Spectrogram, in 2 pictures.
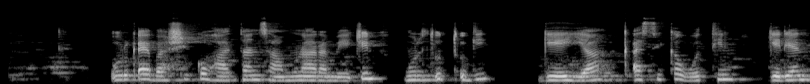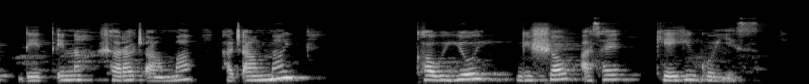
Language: Wolaytta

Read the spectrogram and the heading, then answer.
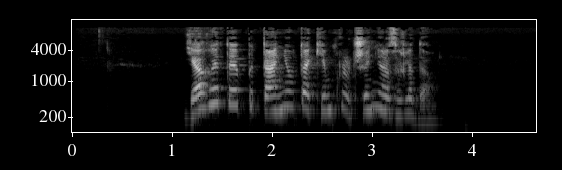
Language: Belarusian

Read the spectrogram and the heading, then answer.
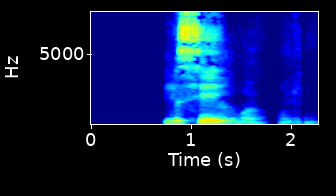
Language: Nawdm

